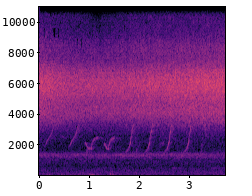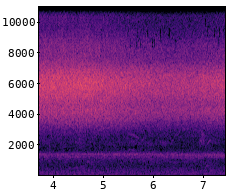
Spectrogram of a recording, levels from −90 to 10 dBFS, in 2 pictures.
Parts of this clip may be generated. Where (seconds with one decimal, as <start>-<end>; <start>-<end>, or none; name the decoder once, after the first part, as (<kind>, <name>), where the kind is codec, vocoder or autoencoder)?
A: 1.0-5.5 (vocoder, Vocos)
